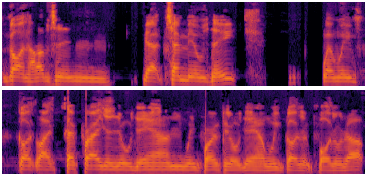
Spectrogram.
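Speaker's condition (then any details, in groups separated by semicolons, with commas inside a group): Cleft palate; congenital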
